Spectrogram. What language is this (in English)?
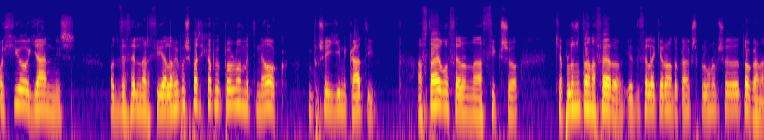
Greek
